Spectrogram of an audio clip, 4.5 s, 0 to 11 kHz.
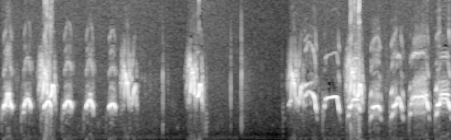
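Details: A mated osprey pair at the nest on Kent Island, Maryland, July 2018 afternoon, nest camera. Rapid repeated whistled chirps, then a short lull, then a surging run of slurred, rising and falling piping calls.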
